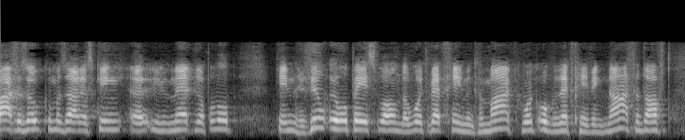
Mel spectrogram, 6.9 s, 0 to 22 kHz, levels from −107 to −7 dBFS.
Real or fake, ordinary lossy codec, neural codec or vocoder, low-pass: fake; MP3, 48 kbps; codec, 16 kHz, 1.1 kbps, Voila-Tokenizer; 7.2 kHz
